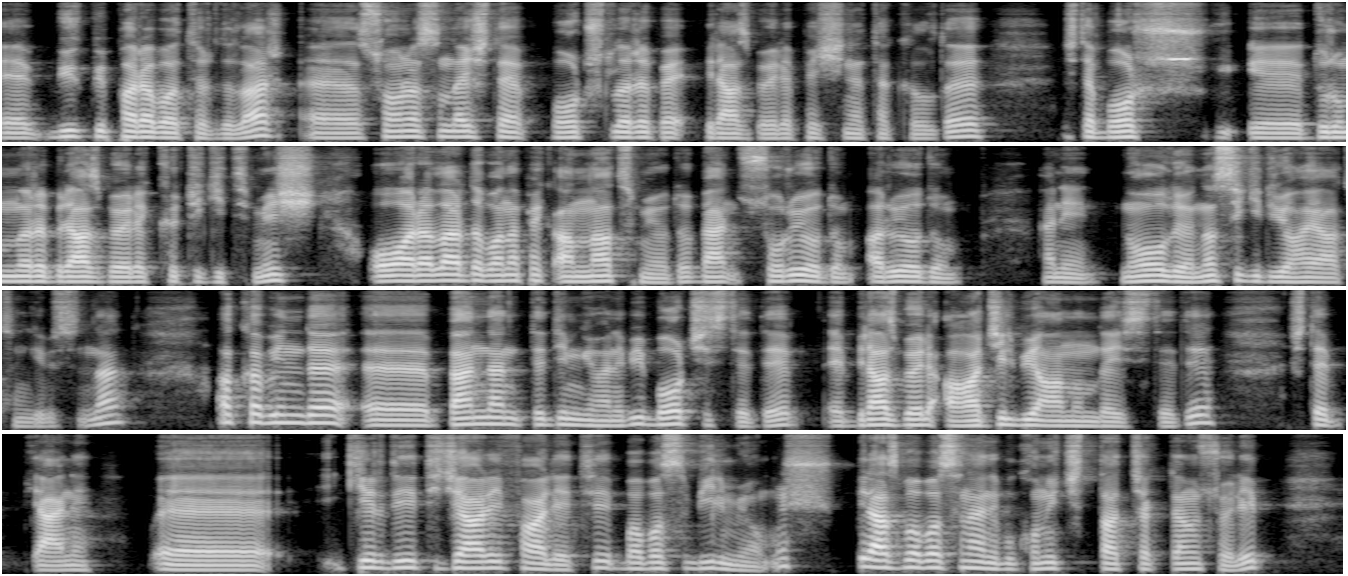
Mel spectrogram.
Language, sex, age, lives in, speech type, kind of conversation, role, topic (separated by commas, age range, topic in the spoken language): Turkish, male, 25-29, Germany, conversation, advice, user, İletişimin koptuğu bir arkadaşla yeniden yakınlaşmaya nereden başlamalıyım?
